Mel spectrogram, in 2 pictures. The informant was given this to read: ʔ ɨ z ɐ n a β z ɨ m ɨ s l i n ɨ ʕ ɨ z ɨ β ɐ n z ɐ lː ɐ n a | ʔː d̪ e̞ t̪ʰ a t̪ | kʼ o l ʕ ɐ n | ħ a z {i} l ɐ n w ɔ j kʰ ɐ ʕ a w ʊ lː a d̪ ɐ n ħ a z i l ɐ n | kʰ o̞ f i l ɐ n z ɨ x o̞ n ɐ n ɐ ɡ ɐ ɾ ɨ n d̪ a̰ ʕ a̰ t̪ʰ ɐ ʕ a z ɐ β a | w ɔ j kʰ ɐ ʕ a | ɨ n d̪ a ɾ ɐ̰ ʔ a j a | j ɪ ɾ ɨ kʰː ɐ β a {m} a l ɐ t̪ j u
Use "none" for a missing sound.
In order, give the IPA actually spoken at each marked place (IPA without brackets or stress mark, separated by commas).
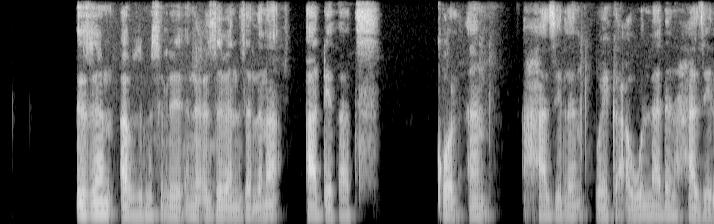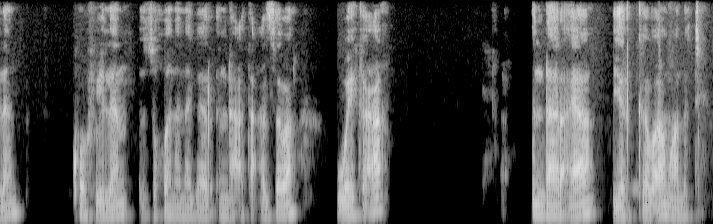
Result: i, m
